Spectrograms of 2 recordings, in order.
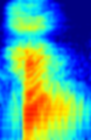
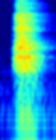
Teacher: It's just air. There's no voice to it.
